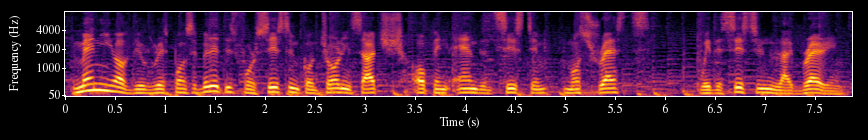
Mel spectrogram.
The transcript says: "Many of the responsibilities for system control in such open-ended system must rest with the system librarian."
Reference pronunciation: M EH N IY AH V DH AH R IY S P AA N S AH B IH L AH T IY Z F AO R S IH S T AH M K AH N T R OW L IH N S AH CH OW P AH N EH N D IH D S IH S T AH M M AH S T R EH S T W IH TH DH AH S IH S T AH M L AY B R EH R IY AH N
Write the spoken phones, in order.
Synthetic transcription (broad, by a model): M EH N IY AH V DH AH R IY S P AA N S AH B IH L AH T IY S F AO R S IH S T AH M K AH N T R OW L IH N S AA CH OW P AH N EH N D IH D S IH S T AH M M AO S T R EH S T W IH DH AH S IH S T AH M L AY B R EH R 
